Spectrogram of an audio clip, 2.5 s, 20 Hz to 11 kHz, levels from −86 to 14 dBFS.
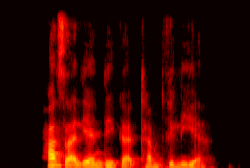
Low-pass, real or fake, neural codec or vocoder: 9.9 kHz; fake; codec, 24 kHz, 6 kbps, HILCodec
